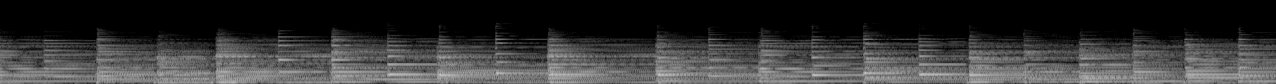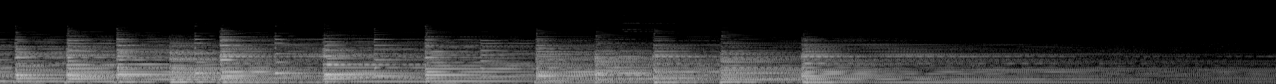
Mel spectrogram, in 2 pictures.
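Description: Solo piano postlude: chords struck at a steady, unhurried pace, ending with a last chord held and slowly fading out.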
